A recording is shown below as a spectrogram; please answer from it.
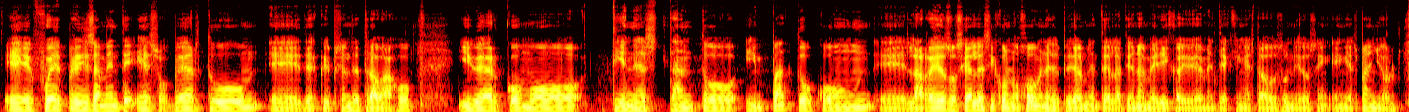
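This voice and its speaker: A man's voice: low-pitched, fairly even intonation, normal speed, a little mellow. A man hosting a podcast interview, speaking politely and hesitantly, with frequent filler sounds. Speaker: podcast host.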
